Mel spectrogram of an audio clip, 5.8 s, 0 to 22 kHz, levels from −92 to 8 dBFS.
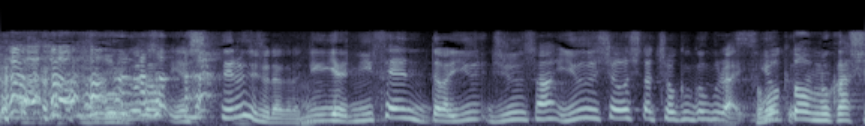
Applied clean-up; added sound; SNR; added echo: none; none; none; none.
